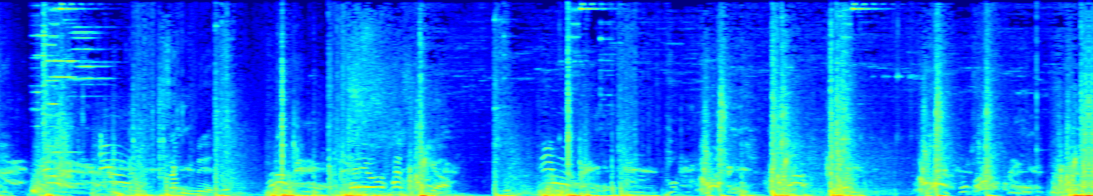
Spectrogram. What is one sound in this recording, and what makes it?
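Heavy punches and kicks land with loud, sharp thuds.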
